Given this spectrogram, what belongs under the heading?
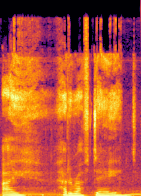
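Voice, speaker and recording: A woman's voice: medium pitch, level tone, takes it slowly, over music, lightly acted. A woman playing an earnest, conscientious young woman newly turned vampire in a video game. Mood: earnest, pensive. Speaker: lead character of a story game.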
